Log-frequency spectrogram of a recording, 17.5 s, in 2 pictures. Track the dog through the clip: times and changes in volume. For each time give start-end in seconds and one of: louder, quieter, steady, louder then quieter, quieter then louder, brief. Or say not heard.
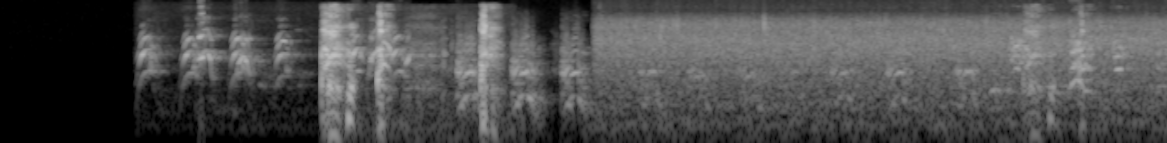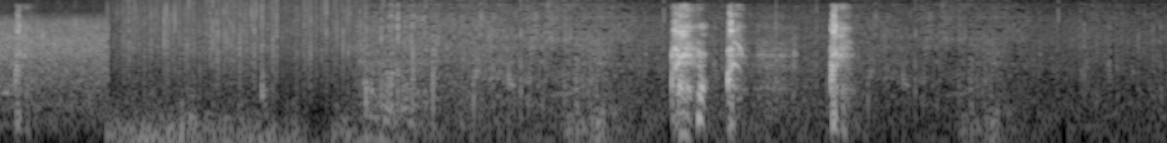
1.0-8.8 quieter then louder.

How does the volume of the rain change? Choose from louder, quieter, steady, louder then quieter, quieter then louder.
quieter.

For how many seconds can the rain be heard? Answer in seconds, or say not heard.
13 s.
